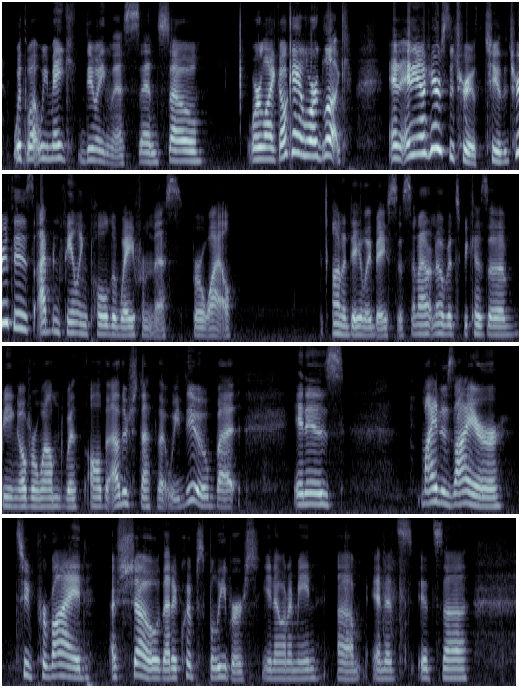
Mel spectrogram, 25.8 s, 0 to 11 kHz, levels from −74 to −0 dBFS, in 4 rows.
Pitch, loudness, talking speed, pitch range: 180 Hz, -21 LUFS, 180 wpm, 165-220 Hz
